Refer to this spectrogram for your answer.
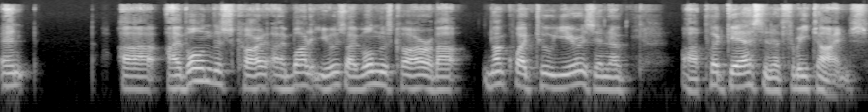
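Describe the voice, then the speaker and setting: A man with a New York accent, a fairly high voice and a dark, mellow tone, speaking at a fairly slow pace over a quiet background. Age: 90s. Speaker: driving safety instructor. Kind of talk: lecture. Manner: halting.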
